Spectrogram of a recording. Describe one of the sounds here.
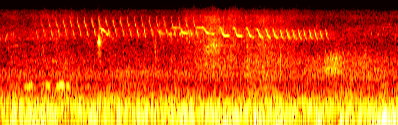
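A fishing reel ticks as it is wound in.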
